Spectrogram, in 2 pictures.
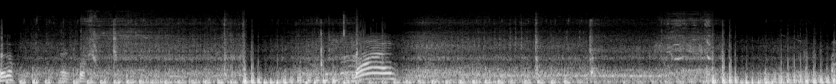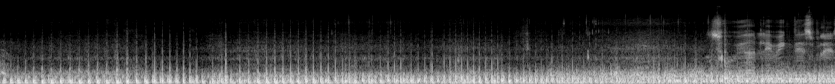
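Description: Motorcycle engine running with a rapid pulsing exhaust, getting clearly louder about seven seconds in as the bike moves off and rides on steadily.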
